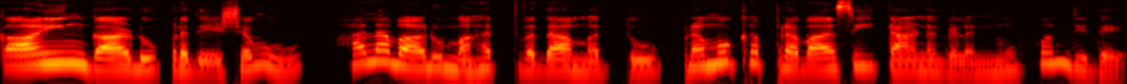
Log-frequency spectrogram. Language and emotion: Kannada, neutral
